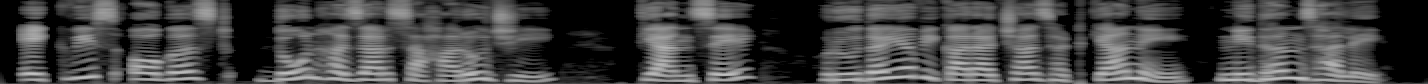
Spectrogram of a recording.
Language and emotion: Marathi, neutral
